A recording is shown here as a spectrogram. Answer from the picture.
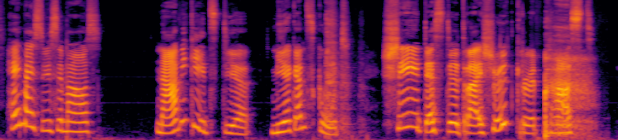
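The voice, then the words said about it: Put-on Franconian German accent. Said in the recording (German): “Ich versuche ihn wieder in, in, im fränkischen Akzent so ein bisschen vorzulesen”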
